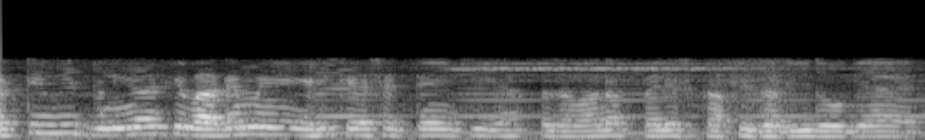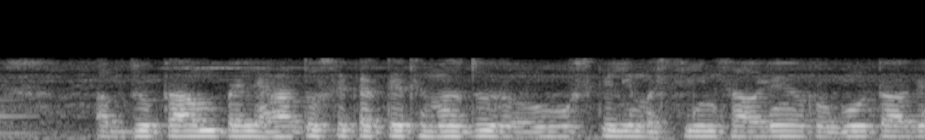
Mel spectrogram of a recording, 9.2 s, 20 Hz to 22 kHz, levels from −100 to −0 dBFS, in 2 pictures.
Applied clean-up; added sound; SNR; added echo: none; Wind instrument, woodwind instrument; 18 dB; reverberation time 0.2 s.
